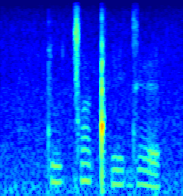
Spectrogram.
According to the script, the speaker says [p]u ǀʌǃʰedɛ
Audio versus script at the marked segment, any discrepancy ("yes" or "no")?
yes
